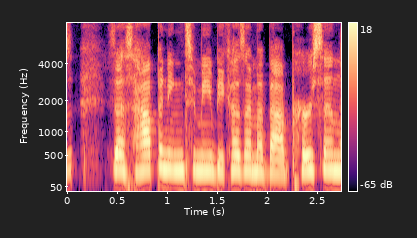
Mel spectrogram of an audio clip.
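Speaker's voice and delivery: normal talking voice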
